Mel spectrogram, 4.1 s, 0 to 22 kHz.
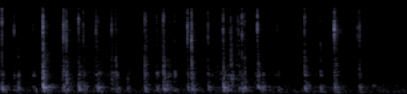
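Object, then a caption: Plastic laptop keyboard. Long manicured nails and fingertips of both hands type on the black plastic chiclet keys of a red laptop with a hollow body. About 17 quiet, bright, clicky taps come in an uneven rhythm, each dying away almost at once.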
